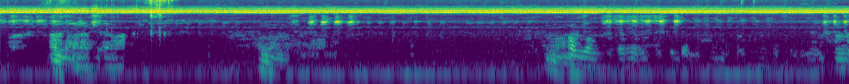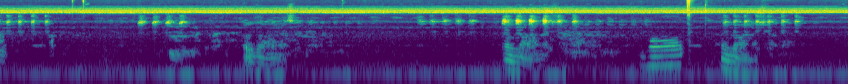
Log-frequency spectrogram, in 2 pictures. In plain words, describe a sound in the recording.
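A boy talks quietly close by, in short phrases.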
